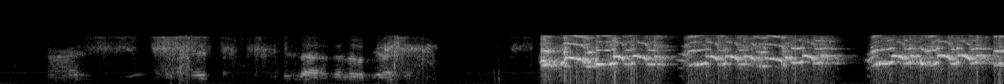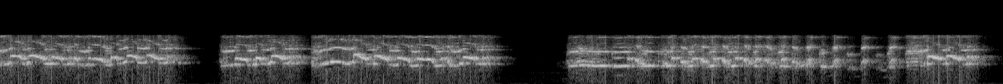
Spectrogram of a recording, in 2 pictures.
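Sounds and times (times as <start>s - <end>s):
person speaking short phrases: 0.5s - 4.4s
goose honks blown on a small-gut goose call: 5.4s - 15.1s, 15.7s - 20.0s.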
